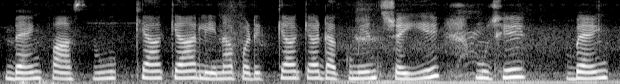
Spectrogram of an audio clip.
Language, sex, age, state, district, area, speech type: Urdu, female, 18-30, Uttar Pradesh, Mirzapur, rural, spontaneous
